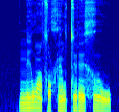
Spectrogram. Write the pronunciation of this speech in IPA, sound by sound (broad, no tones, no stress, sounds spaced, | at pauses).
n i w ɑ̃ sˤ u x ẽ w t y ɾ e x ɯ w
